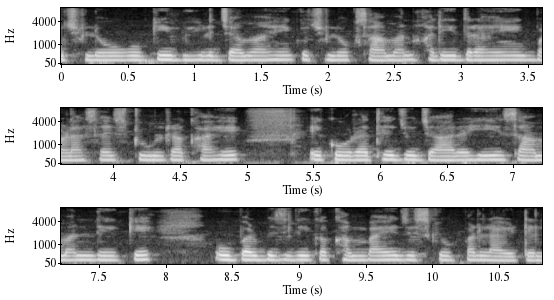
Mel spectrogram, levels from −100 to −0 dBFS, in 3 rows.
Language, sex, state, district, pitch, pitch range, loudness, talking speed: Hindi, female, West Bengal, Kolkata, 175 Hz, 175-180 Hz, -17 LUFS, 205 wpm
